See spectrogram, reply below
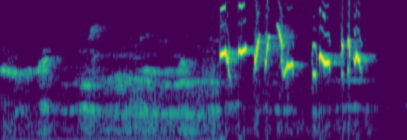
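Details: Orange-headed thrush trigger song: soft, wavering whistles first, then a loud burst of rapid, clear, high whistled notes in two short runs, some slurring down, before falling silent.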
